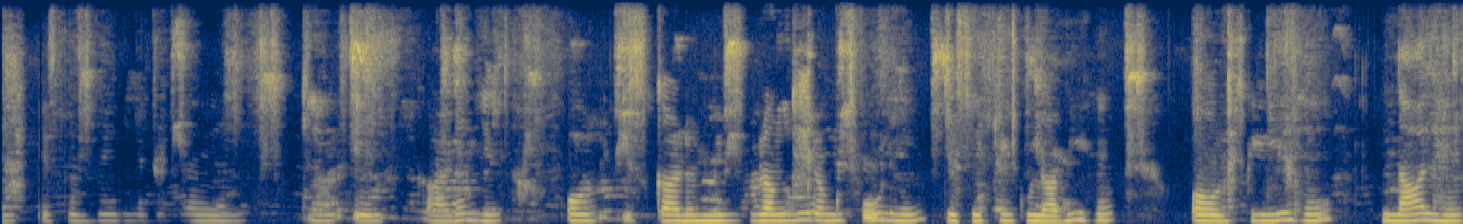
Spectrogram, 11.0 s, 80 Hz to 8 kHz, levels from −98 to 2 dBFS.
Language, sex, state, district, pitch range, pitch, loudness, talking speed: Hindi, female, Uttar Pradesh, Jyotiba Phule Nagar, 210-230 Hz, 215 Hz, -19 LUFS, 130 wpm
